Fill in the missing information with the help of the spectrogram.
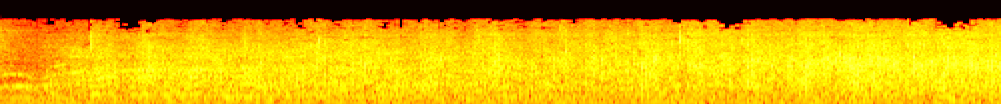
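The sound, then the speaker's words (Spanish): Sustained applause from a crowd for the 'nuevones', long-standing members, a dense, steady wash of many hands clapping that holds at an even loudness for about five seconds, with faint laughter mixed in. “Y por último le vamos a dar un aplauso a los nuevones.”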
